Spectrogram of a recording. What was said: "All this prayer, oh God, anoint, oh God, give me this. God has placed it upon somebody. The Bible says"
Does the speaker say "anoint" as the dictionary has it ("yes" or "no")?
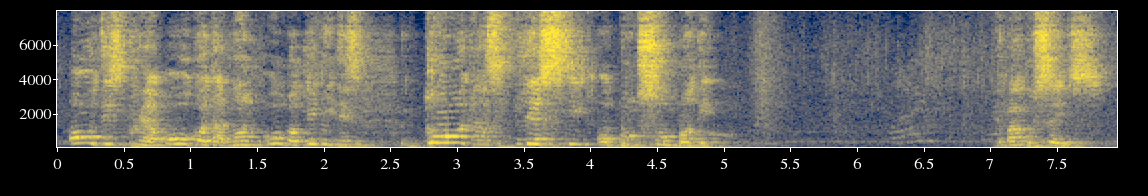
no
